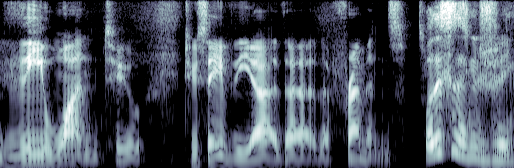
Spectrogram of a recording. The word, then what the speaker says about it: Fremen: The one to save the Fremens. Well, this is an interesting thing. When I was reading the book, I was pronouncing it Freeman the whole time.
